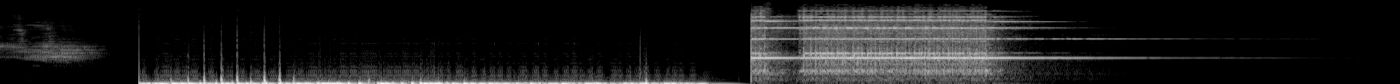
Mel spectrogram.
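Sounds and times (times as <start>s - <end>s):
rotary telephone bell ringing: 7.5s - 13.3s.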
